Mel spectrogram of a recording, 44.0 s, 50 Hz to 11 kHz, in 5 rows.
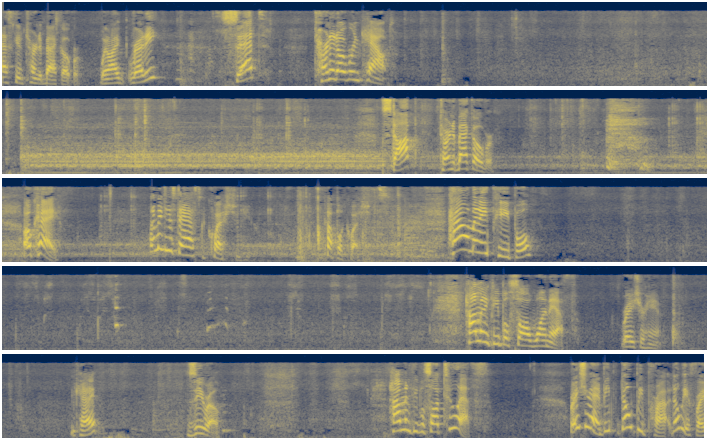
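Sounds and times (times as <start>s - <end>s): steady multi-tone hum: 9.0s - 23.8s
low steady rumble: 9.1s - 23.6s.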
